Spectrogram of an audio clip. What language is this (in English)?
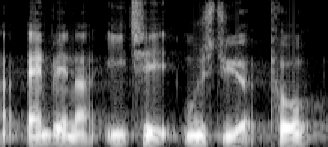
Danish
